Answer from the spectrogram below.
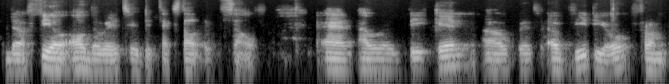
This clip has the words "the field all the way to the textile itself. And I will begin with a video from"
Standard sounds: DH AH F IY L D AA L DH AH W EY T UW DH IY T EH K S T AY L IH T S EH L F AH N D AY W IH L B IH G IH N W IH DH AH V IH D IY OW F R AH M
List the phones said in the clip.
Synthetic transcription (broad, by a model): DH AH F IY L AA L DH AH W EY T UW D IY T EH K S T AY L IH T S EH L F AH N AY W IH L B IH G IH N W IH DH AH V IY D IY OW F R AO M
